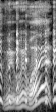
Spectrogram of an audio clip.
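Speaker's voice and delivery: unsure, hesitant voice, high and loud.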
